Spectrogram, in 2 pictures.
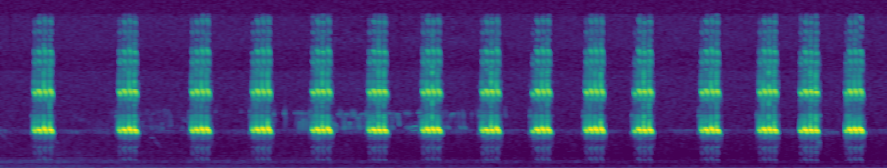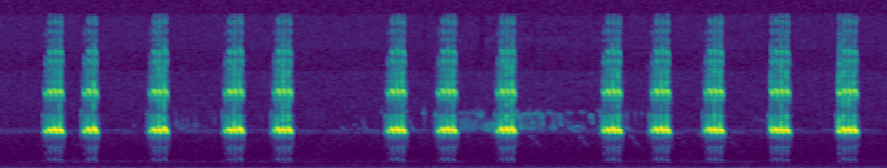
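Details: Field cricket singing at night, a calling song meant to attract females: steady series of brief pulsed chirps, high and clear, repeated roughly every half second with a few short pauses, over a quiet background.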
